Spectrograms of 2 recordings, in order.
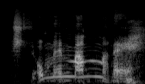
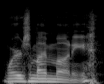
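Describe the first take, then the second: First: Much higher, softer, laughing squeak; squeaky mock demand. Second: Said in the usual way. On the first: To Taco Bell over the drink's name, a high laughing squeak. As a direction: squeal it like a cartoon creditor, giggling.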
